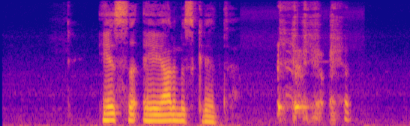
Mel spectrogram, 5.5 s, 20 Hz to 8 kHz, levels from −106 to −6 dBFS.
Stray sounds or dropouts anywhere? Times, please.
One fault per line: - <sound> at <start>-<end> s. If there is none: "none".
- throat clearing at 3.7-4.7 s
